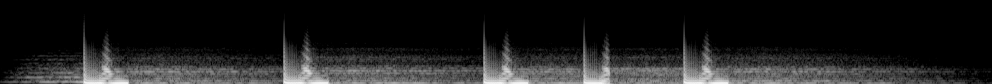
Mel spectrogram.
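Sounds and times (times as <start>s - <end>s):
neuro bass womp: 0.8s - 1.3s, 2.8s - 3.4s, 4.8s - 6.2s, 6.8s - 7.3s.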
